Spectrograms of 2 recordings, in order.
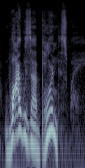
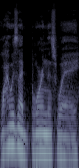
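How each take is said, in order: First: It is asked in a lively, upbeat tone. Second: It is asked in a low, dejected tone. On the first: The speaker is curious about their condition's purpose. The speaker calls it right. "what if you put some spice behind it? Like, but some positive spice" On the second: The speaker pities and resents their condition. The speaker calls it wrong. "And not just the question, but the tone"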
